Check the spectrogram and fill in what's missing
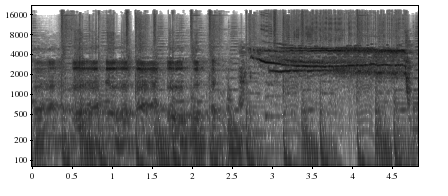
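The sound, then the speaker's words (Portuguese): A pig squeals loudly: a run of short, shrill cries, then one long piercing squeal that holds steady for about two seconds. No one speaks. “Olha o porco!”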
